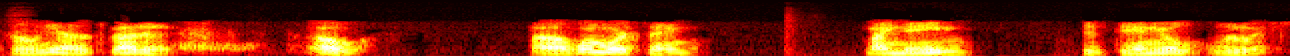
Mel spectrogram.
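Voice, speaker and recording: Voice message from a man in his thirties, tinny phone line, hesitant, deadpan. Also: on the high side, measured pace, heavy background noise. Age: 30s. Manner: hesitant, filler-heavy, deadpan. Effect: voice message played over a phone line. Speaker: listener leaving a voicemail. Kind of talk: rambling casual voicemail.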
